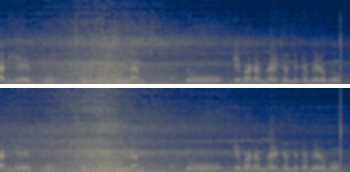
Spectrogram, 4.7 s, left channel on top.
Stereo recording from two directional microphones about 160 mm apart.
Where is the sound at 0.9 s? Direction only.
25° right (ahead or behind).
